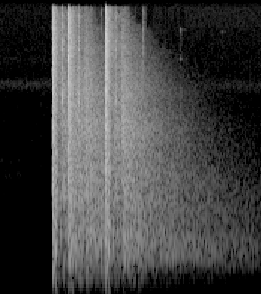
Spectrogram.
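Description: Six rapid gunshots from a rifle fitted with a Delta Team Tactical forced reset trigger, fired in a quick burst of sharp, loud cracks with a ringing decay after the last shot; no talking.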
